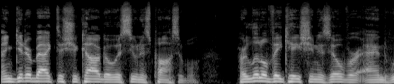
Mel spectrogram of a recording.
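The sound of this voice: The background stays quiet. What comes through is an unforced reading voice.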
